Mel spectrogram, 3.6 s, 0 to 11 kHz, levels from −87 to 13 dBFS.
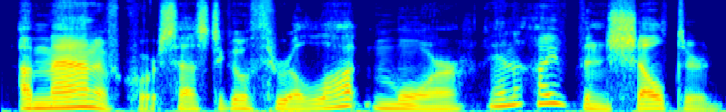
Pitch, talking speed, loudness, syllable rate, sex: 135 Hz, 250 wpm, -20 LUFS, 5.8 syllables/s, male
